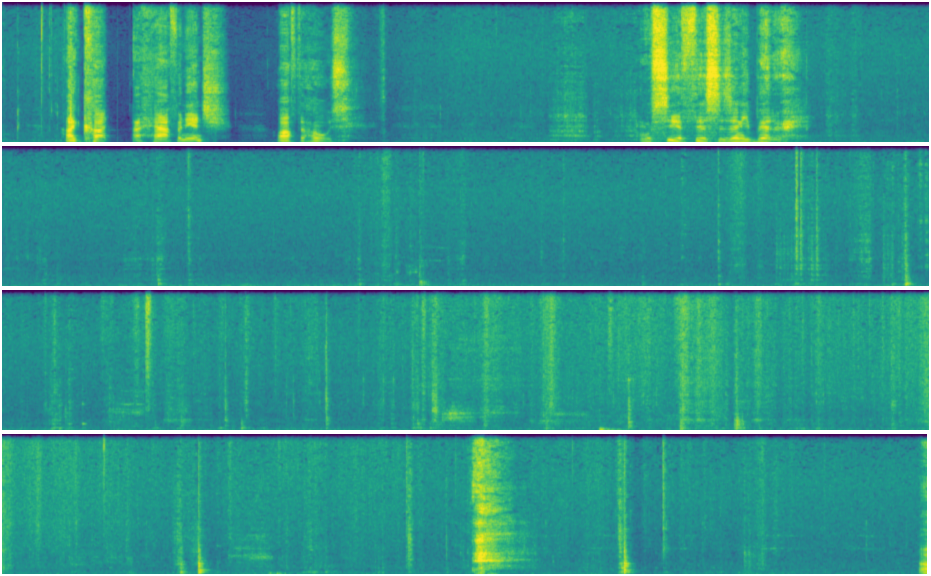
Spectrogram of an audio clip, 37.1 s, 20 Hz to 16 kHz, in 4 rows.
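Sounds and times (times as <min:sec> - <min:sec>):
rubbing and scraping: 0:16.5 - 0:32.1.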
